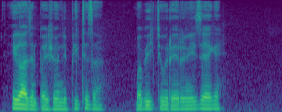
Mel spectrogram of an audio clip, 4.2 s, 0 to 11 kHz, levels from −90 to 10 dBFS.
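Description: Nothing in the speech stood out as a technical problem on listening.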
